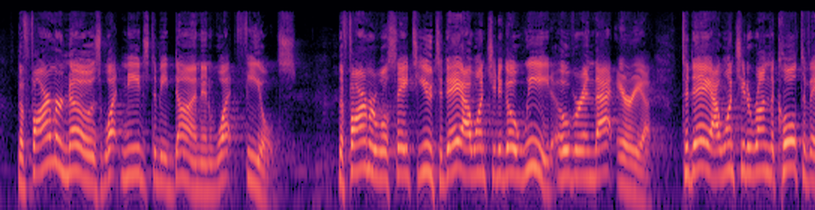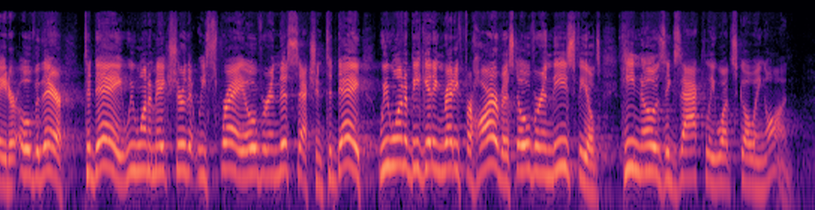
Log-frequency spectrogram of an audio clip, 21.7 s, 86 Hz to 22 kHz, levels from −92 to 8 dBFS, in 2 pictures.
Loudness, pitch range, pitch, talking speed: -19 LUFS, 200-245 Hz, 225 Hz, 195 wpm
